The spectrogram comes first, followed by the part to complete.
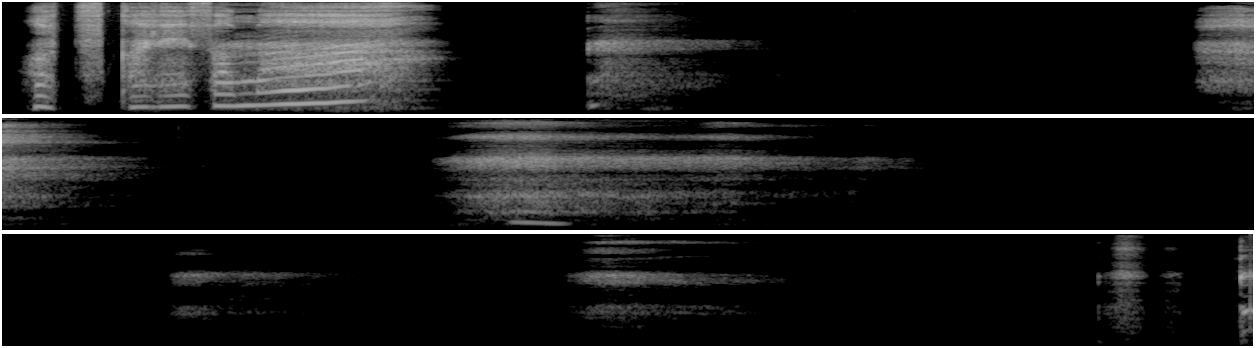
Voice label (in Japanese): ピロートーク; カスタマイズトラック; ピロートーク編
